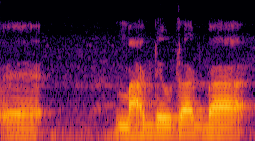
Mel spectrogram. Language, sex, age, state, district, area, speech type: Assamese, male, 60+, Assam, Golaghat, urban, spontaneous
